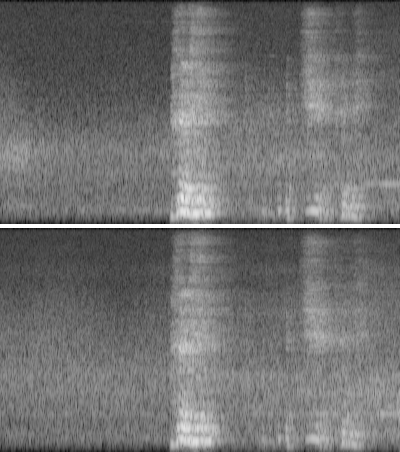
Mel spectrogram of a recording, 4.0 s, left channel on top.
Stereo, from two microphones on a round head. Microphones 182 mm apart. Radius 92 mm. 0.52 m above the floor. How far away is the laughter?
About 0.9 m.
